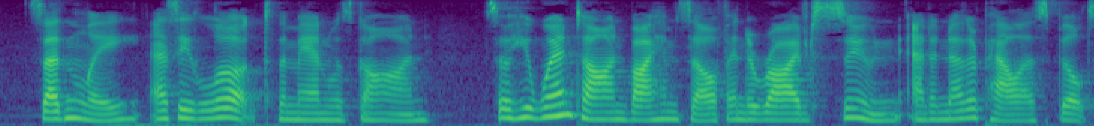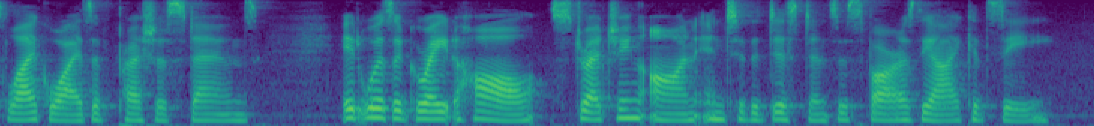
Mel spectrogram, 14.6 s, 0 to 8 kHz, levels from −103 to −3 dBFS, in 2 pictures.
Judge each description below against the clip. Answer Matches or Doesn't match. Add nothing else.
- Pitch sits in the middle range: Matches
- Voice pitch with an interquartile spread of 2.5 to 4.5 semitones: Matches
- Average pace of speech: Matches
